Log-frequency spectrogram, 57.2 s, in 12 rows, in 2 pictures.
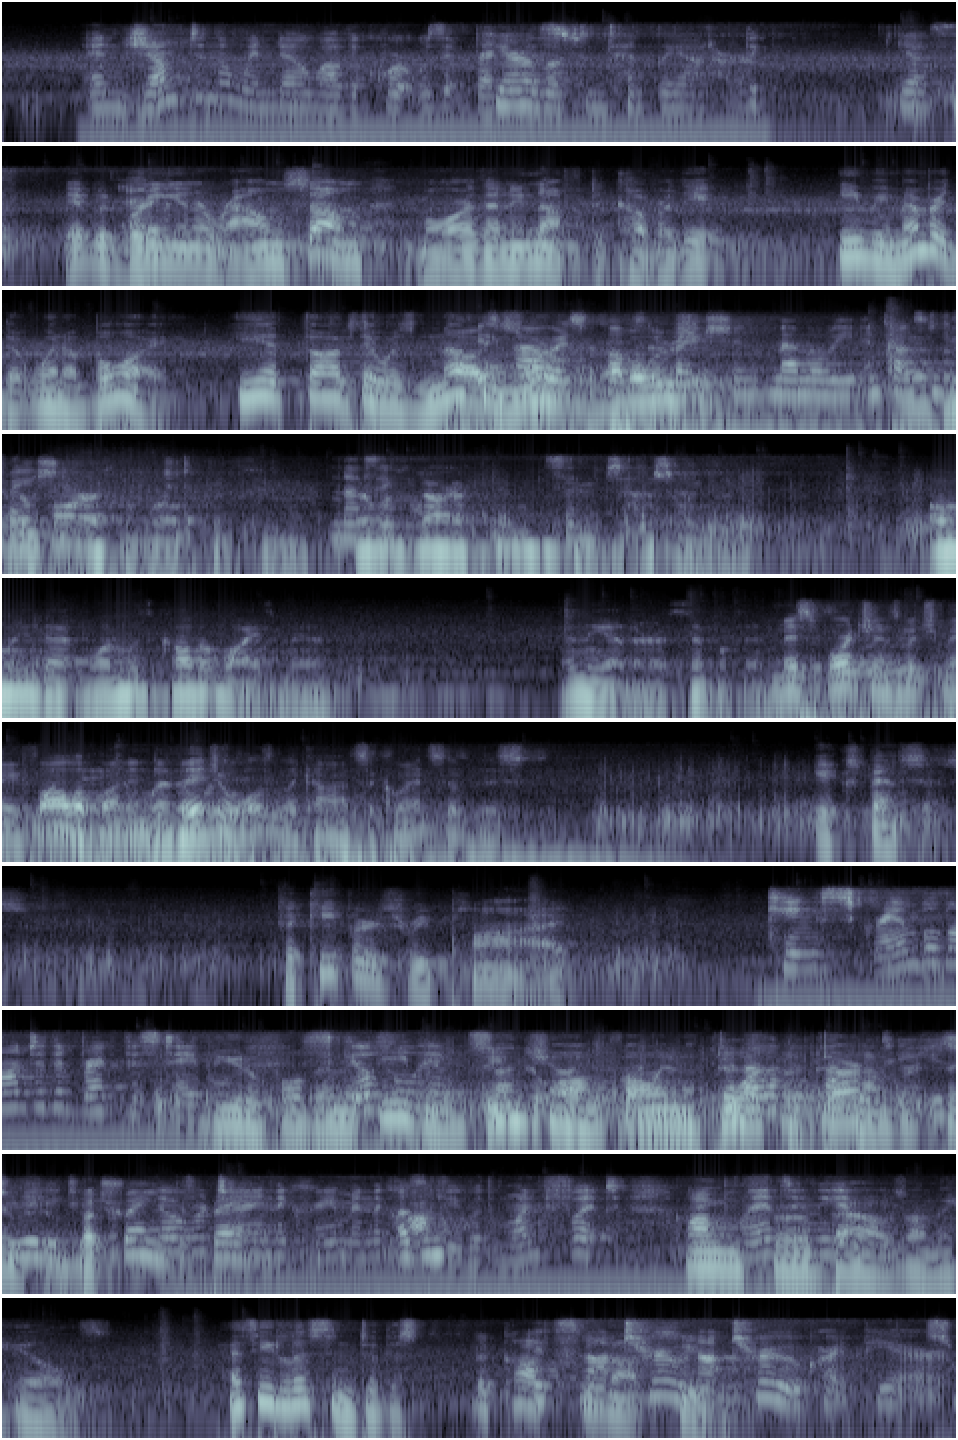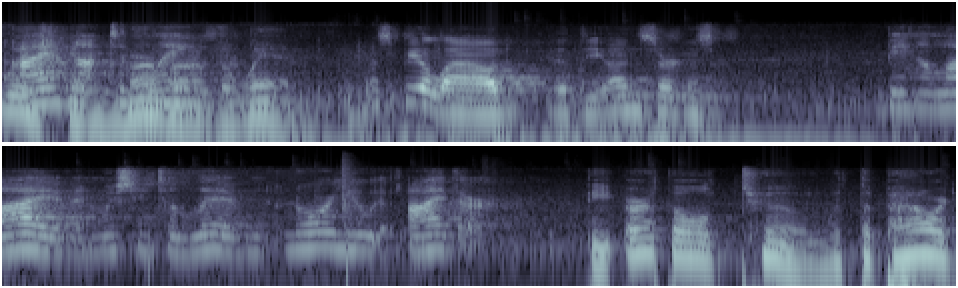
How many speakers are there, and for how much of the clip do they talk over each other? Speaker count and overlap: seven, about 35%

